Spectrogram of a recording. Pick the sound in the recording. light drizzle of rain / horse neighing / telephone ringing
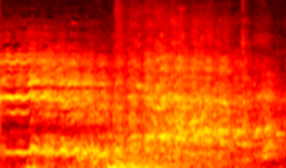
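horse neighing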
